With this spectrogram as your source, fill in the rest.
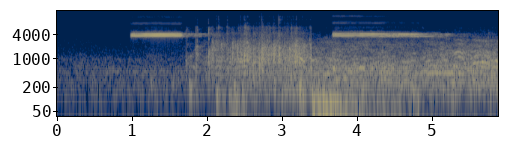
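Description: A referee's whistle blows loud and long, twice.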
